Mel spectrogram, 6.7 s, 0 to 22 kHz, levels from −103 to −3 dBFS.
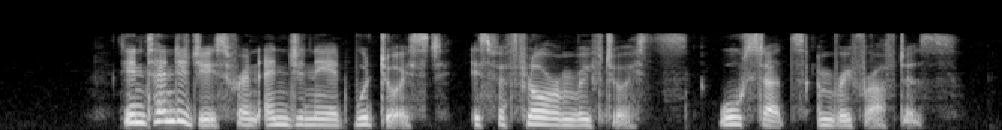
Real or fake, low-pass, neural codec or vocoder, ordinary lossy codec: real; 7.2 kHz; none; none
